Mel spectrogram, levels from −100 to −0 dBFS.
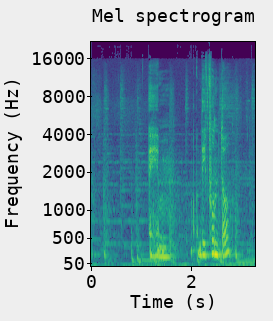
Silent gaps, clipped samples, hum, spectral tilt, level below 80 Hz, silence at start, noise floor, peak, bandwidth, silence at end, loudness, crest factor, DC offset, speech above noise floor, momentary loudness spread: none; under 0.1%; none; -5 dB/octave; -40 dBFS; 0 s; -39 dBFS; -4 dBFS; 18 kHz; 0 s; -18 LUFS; 18 dB; under 0.1%; 23 dB; 22 LU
